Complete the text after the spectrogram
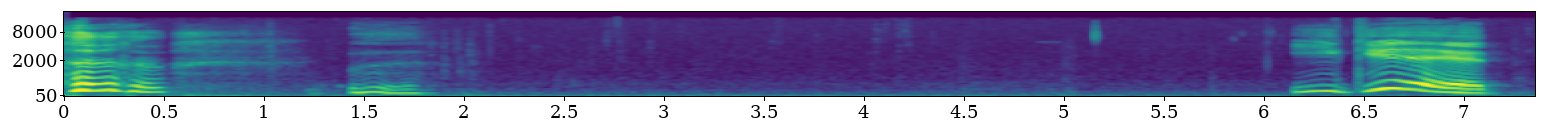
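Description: A young woman cries out in fright into a close microphone, in short bursts.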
